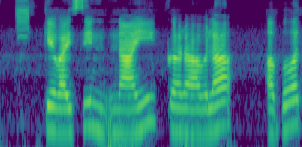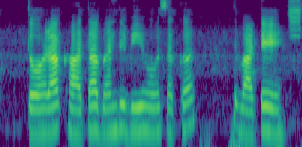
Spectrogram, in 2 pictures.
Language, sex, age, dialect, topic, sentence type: Bhojpuri, male, 31-35, Northern, banking, statement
